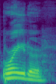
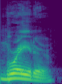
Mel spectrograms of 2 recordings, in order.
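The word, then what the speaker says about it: Breida: That plays like Matt Brader, right? No one's gonna. That's how you say his name, Matt Brader.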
